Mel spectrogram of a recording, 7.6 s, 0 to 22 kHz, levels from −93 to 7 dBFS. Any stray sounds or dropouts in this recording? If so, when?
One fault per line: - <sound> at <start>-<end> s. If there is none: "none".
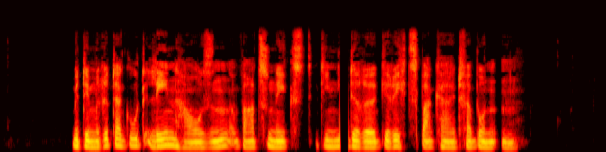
- dropout at 4.3-4.4 s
